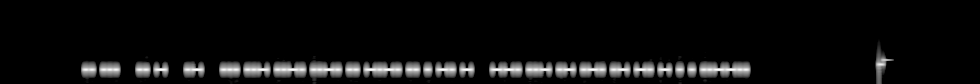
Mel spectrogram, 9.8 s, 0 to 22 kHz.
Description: Morse code, heard as a keyed tone, about 40 wpm, 700 Hz. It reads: IS IT A SUFFICIENT GUARANTEE?
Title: Sentences from Top 1600 Words 40wpm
